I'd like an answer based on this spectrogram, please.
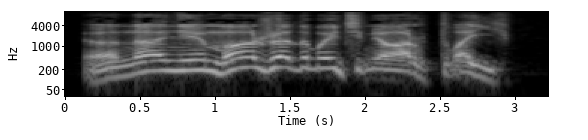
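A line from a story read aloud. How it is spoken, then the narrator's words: Screaming. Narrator (Russian): завопила Энни Уилкс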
